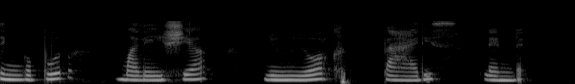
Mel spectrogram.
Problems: none marked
